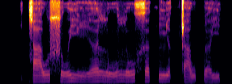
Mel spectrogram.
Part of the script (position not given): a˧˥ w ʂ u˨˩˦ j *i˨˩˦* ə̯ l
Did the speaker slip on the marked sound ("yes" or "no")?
no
